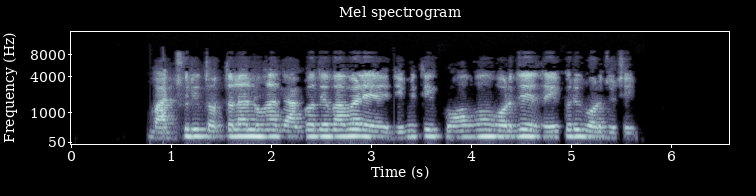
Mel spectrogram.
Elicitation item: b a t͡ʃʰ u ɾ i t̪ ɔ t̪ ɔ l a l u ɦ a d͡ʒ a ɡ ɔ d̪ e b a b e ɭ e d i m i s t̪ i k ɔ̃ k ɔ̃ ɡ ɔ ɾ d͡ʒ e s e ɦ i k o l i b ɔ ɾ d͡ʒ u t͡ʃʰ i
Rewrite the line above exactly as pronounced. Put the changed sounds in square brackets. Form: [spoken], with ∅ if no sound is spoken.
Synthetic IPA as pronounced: b a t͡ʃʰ u ɾ i t̪ ɔ t̪ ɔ l a l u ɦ a d͡ʒ a ɡ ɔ d̪ e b a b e ɭ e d i m i [∅] t̪ i k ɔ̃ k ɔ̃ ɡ ɔ ɾ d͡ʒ e s e ɦ i k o [ɾ] i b ɔ ɾ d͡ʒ u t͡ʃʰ i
